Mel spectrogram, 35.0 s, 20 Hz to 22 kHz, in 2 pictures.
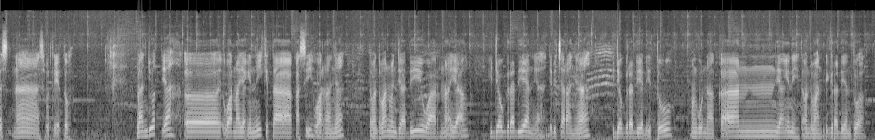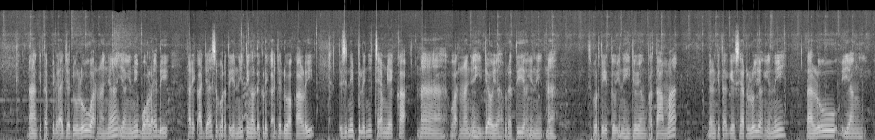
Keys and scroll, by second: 0.5 v, 3.2 ctrl+2, 5.1 ctrl+z, 7.4 ctrl+z, 13.3 ctrl+z.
